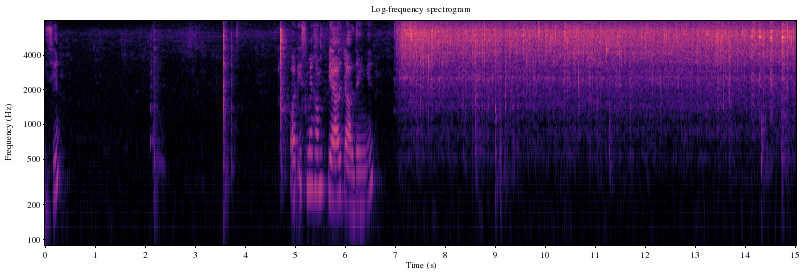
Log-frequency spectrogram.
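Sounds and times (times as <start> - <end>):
onion sizzling in hot oil: 7.0 - 15.0.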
